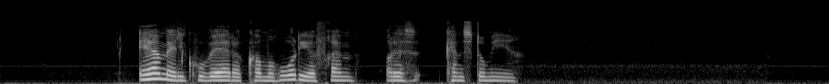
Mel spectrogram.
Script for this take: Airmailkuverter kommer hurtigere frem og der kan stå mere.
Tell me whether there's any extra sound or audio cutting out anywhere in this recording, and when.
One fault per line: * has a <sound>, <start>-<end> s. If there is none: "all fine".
all fine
